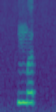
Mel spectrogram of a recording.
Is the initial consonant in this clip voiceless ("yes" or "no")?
no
